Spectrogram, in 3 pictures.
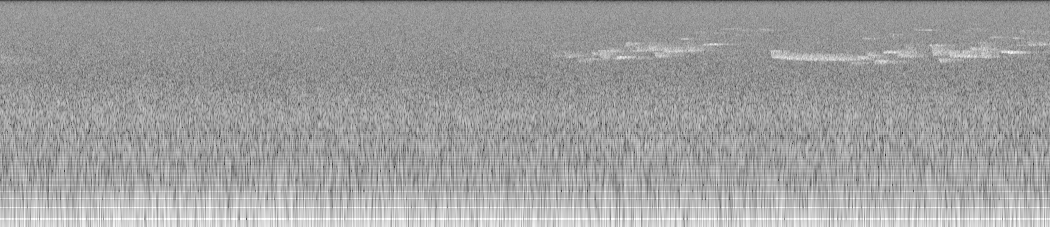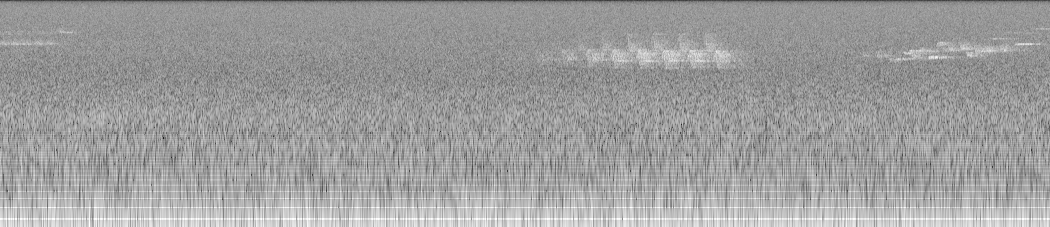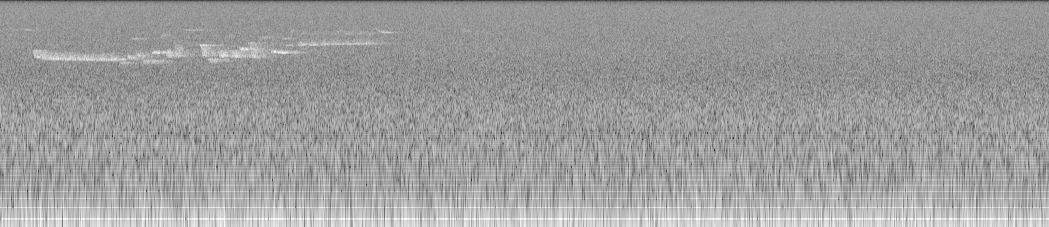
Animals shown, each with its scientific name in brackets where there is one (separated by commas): Ovenbird (Seiurus aurocapilla), Winter Wren (Troglodytes hiemalis)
